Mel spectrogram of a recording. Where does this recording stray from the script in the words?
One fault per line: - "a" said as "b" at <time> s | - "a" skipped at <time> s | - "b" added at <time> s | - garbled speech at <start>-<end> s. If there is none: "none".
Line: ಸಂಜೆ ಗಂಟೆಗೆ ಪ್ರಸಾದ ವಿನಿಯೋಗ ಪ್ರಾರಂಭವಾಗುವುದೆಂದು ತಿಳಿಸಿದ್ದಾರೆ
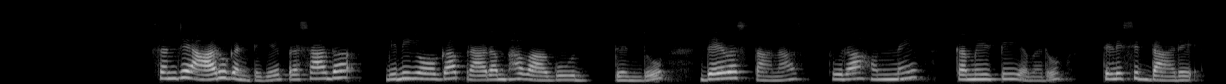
- "ಆರು" added at 2.0 s
- "ದೇವಸ್ಥಾನ ಸುರಹೊನ್ನೆ ಕಮಿಟಿಯವರು" added at 7.0 s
